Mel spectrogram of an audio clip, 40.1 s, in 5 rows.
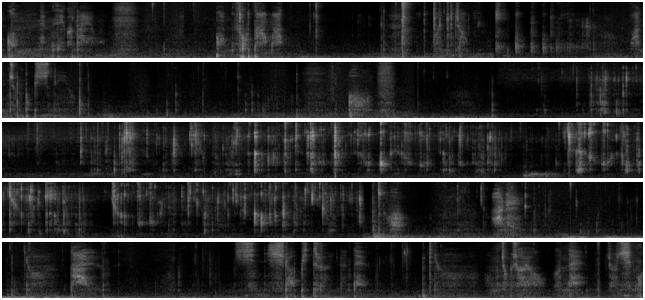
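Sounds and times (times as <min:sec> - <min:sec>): chewing gummy candy: 0:10.2 - 0:11.3, 0:14.7 - 0:28.6, 0:36.4 - 0:37.6.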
